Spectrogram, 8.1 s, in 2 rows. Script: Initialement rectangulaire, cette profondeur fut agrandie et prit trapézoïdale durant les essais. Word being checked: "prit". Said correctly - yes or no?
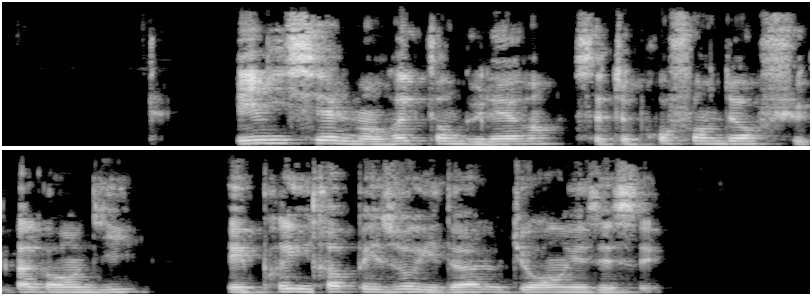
yes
